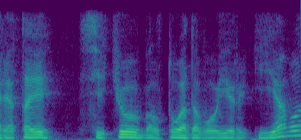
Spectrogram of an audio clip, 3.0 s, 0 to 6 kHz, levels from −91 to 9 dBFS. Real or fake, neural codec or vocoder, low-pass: fake; vocoder, 44.1 kHz, 128 mel bands, Pupu-Vocoder; 5.4 kHz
